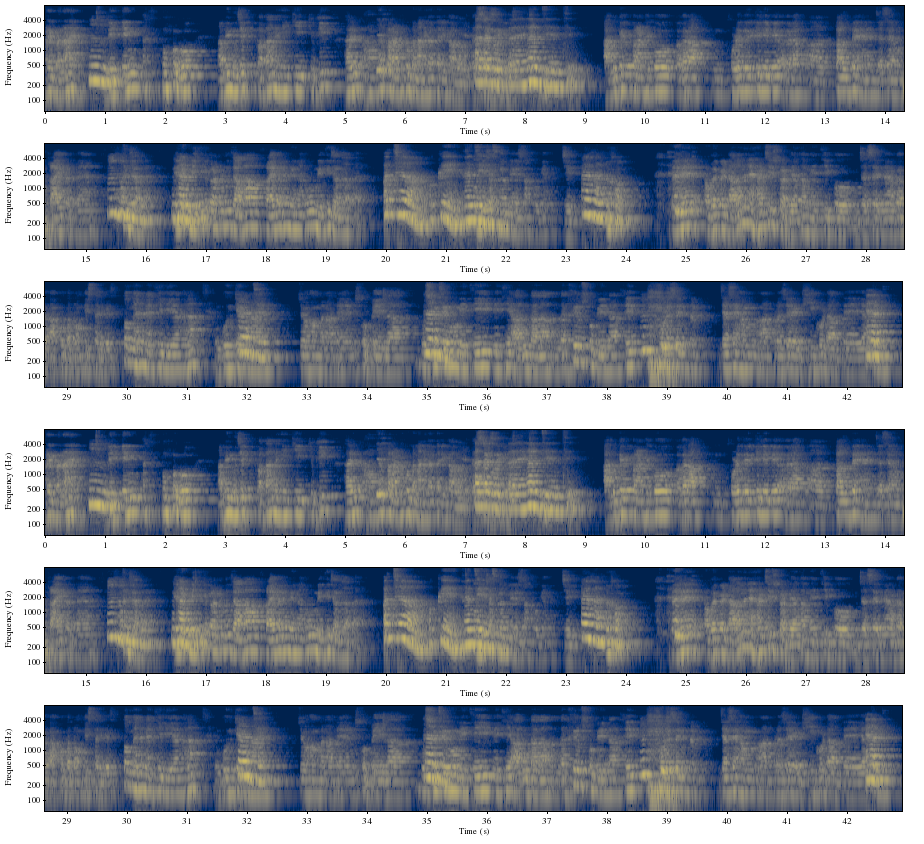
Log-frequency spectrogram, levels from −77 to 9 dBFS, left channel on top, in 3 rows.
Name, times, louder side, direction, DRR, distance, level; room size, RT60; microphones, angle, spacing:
voice 1, 0.0-0.6 1.0-1.7 1.9-2.5 2.9-7.8 8.2-8.3 9.3-15.1 15.5-16.1 16.5-19.6 21.4-23.2 23.7-23.9 24.8-31.2 31.5-32.3 32.9-38.5 38.9-39.5 39.9-42.6, equal, 5° right, -9 dB, 1.0 m, -25 dB
voice 2, 0.7-1.2 5.5-5.6 7.1-8.8 15.3-16.0 16.4-16.9 20.0-20.6 20.9-21.9 23.2-23.8 24.7-24.9 31.8-32.3 35.0-35.3 38.6-39.1 42.3-42.6, right 1 dB, 85° right, -8 dB, 1.1 m, -18 dB
5.2 x 2.1 x 2.3 m, 0.87 s
head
